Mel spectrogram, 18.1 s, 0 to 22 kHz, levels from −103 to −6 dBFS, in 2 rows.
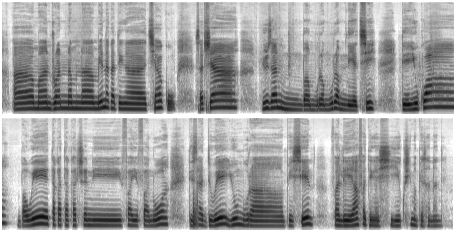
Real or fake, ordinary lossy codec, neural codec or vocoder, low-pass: real; none; none; none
